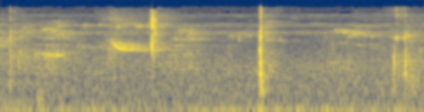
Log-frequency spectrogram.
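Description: Outdoor ambience with faint bird and insect calls and one short falling chirp about a second in. Three or four sharp clicks stand out as the loudest sounds.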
